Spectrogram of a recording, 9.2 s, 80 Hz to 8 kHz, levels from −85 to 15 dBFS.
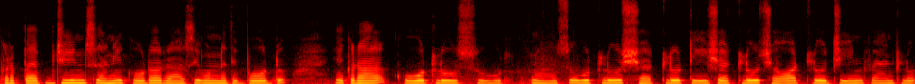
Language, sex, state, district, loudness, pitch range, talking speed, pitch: Telugu, female, Andhra Pradesh, Visakhapatnam, -28 LUFS, 220-235 Hz, 145 wpm, 230 Hz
